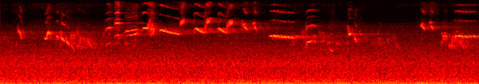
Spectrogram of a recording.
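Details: Oriental magpie-robin in Hong Kong, song captured with a phone voice recorder: rich run of varied whistled notes, quick slurred upward and downward phrases and short trills, with constant low rumble of background noise.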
